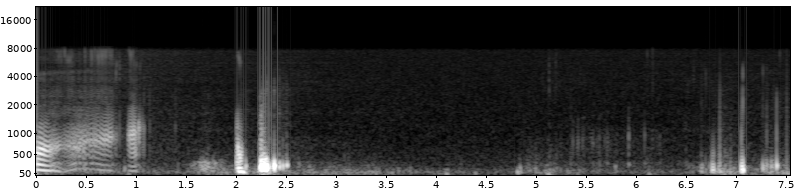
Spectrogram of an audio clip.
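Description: Short, loud gurgling and bubbling growls with quiet gaps in between. Stomach growling on an empty stomach.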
